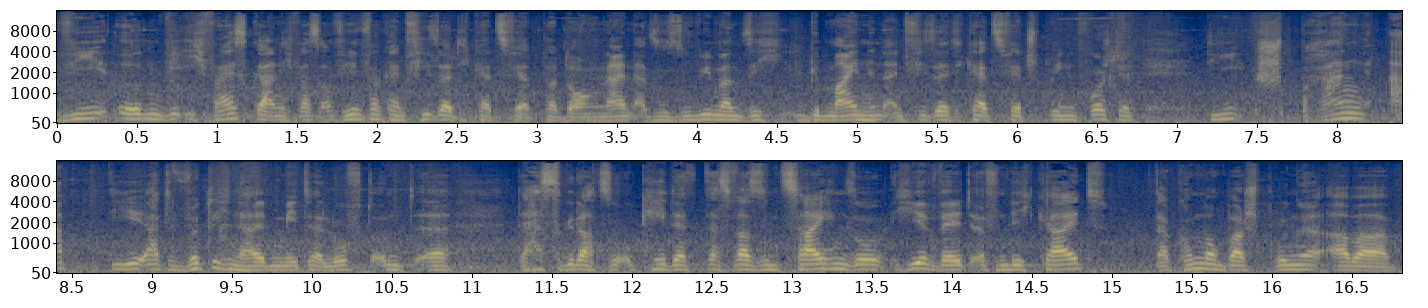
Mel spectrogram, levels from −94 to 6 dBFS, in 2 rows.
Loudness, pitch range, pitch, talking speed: -27 LUFS, 130-155 Hz, 140 Hz, 205 wpm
